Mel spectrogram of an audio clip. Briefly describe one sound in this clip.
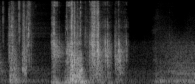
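A key turns in a door lock with metallic clicks.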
